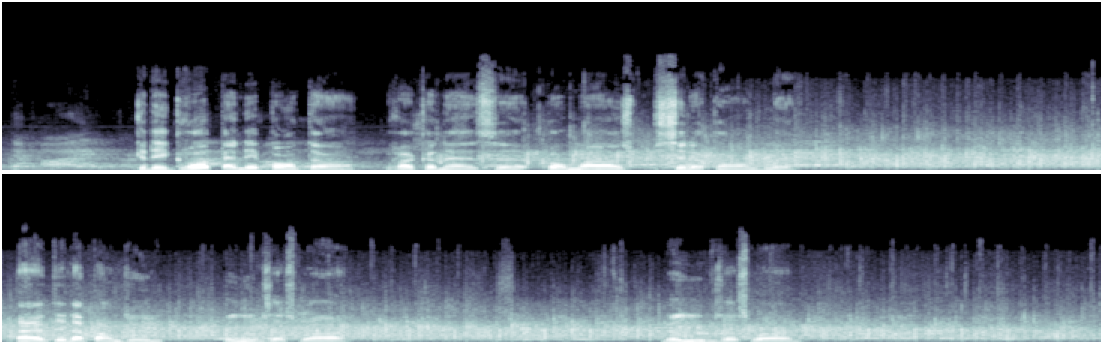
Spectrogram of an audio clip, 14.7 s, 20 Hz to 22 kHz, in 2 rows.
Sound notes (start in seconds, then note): 8.6 applause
